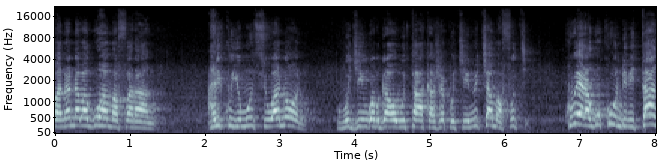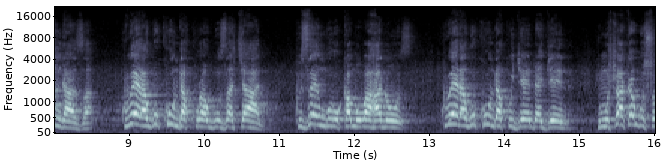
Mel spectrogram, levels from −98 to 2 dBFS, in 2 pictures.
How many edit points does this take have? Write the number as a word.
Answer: zero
